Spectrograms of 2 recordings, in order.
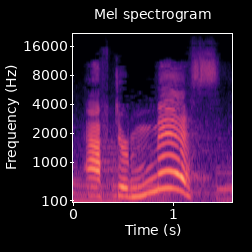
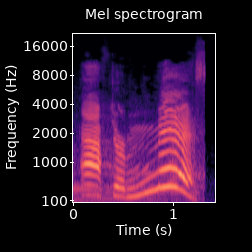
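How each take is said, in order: Both takes have the same delivery.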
